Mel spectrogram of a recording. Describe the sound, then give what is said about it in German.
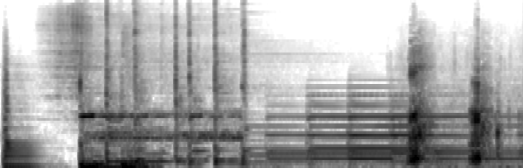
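A pig that has escaped in Brussels grunts and oinks in short, rough bursts over a steady, tonal backdrop of stepped notes. Sharp clicks punctuate it, and no one speaks. “Ein Schwein ist entlaufen in Brüssel.”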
